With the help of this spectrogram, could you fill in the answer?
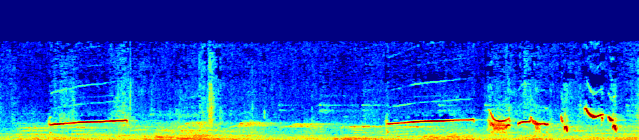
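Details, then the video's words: Oriental magpie-robin song used to stimulate untrained caged birds to sing back. Two long, pure, gently rising whistles come several seconds apart, each followed by short, sharply bending notes, over faint background hiss. "Masteran kacer bahan biar bunyi nyaut langsung on"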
